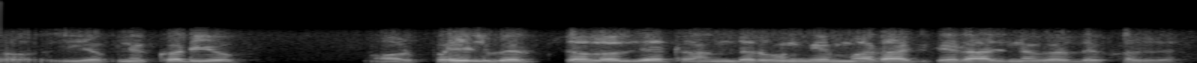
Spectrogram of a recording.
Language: Maithili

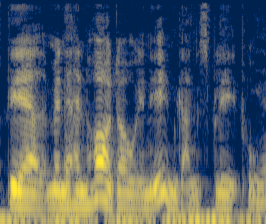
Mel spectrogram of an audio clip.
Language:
Danish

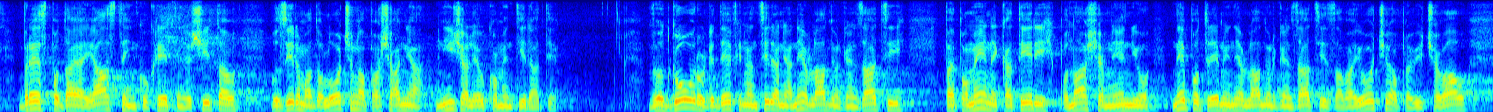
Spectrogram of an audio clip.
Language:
Slovenian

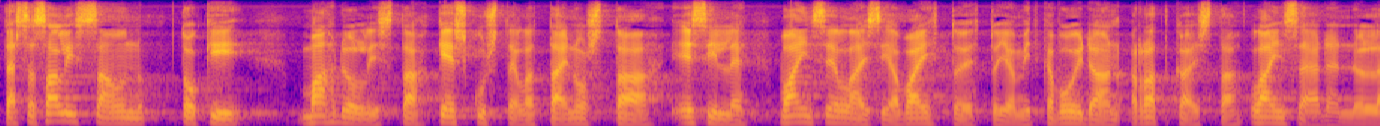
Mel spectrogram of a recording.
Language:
Finnish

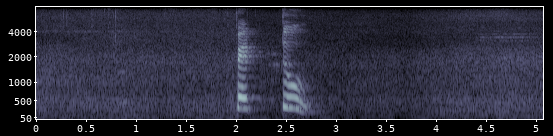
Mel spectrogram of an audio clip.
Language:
Telugu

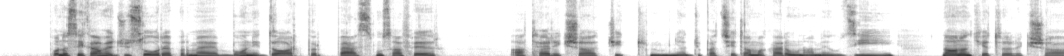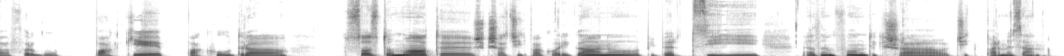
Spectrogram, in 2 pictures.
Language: Gheg Albanian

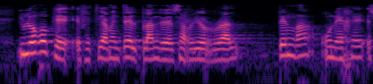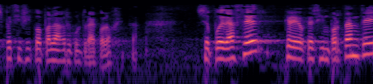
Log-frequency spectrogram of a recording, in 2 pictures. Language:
Spanish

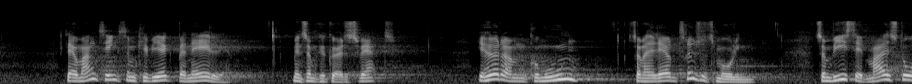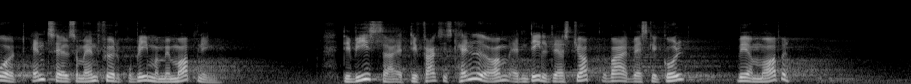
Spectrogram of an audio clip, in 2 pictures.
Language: Danish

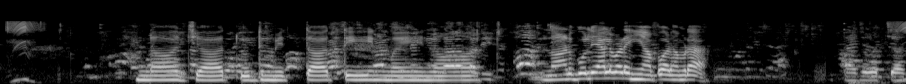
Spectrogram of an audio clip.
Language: Magahi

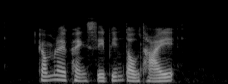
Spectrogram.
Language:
Cantonese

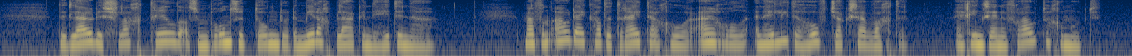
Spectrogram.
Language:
Dutch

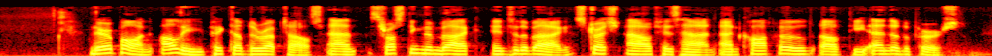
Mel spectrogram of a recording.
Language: English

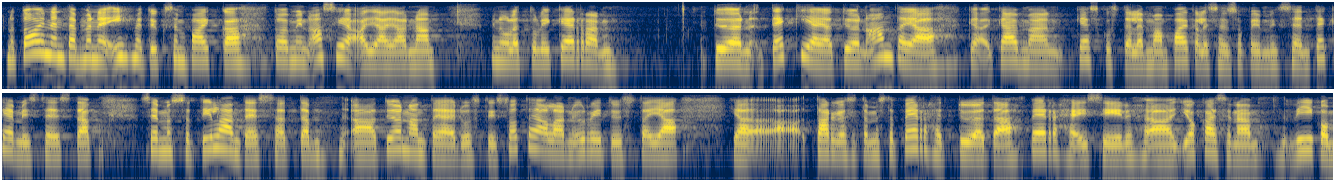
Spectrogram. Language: Finnish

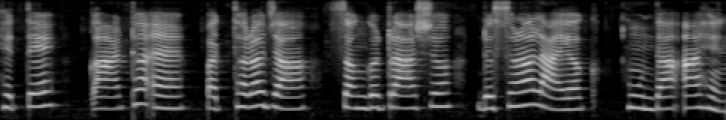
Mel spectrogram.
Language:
Sindhi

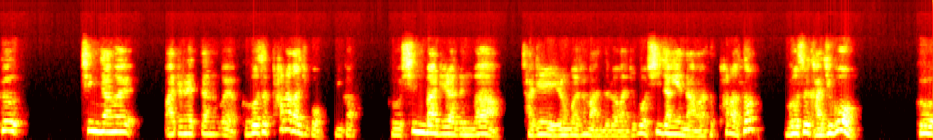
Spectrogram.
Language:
Korean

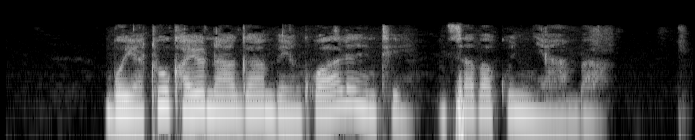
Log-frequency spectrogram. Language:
Ganda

